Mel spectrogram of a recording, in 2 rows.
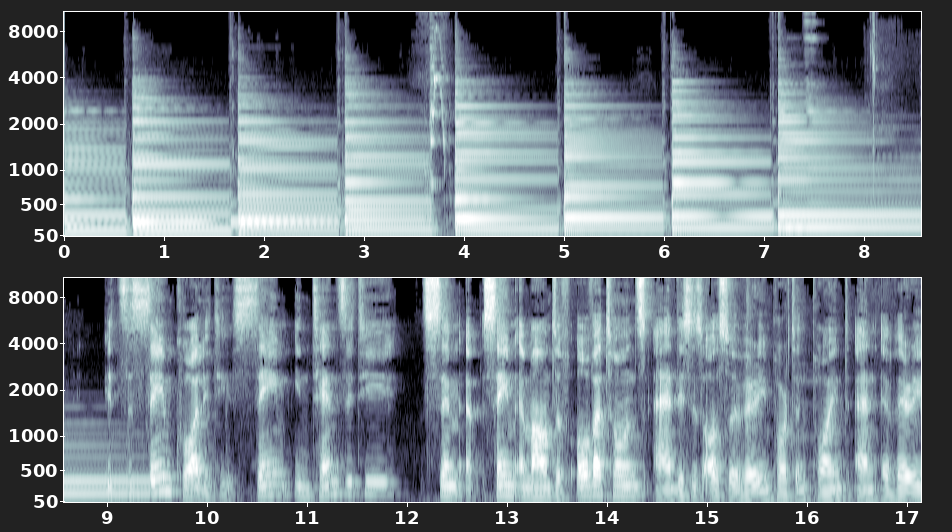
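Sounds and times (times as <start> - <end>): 
plucked Spanish guitar notes on a single string: 0.0 - 9.7
speech: 9.8 - 17.1.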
